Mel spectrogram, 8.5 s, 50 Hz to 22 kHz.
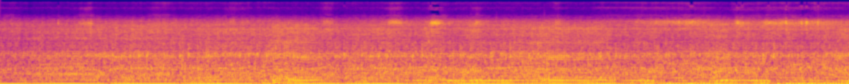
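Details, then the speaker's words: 1976 MerCruiser 120hp sterndrive in a Starcraft boat during winterizing, revs raised slightly above idle while fogging oil is fed into the intake: steady, even drone with no misses or stumbles; running smoothly. "we're going to take the RPMs up just a touch higher so it can drink some more of"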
